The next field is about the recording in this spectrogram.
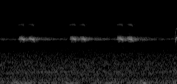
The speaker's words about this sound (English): this is quite therapeutic, having no aeroplanes in the sky, no traffic on the road, and, you know, I can listen to this bird song that's actually really something that's quite special, that this might be something worth fighting for in the future.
